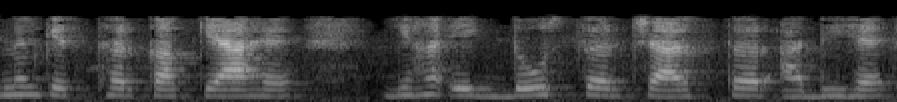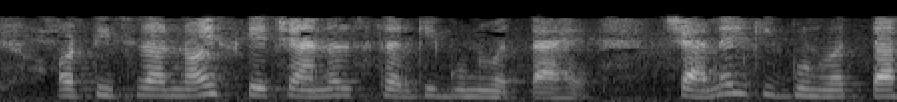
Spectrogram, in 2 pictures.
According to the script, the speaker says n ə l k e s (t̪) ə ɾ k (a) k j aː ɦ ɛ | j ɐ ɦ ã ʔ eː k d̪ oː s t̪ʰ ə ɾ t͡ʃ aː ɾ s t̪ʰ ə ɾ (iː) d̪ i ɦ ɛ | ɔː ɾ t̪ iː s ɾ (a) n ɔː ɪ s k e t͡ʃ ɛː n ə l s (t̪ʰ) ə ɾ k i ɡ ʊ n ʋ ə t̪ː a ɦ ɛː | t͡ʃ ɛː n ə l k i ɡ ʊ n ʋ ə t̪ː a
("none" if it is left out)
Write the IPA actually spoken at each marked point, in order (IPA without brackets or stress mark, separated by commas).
t̪ʰ, a, aː, a, t̪ʰ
